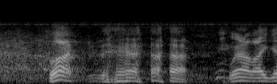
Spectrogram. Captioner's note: laughs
